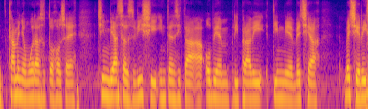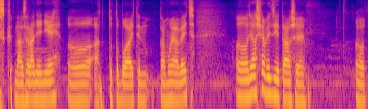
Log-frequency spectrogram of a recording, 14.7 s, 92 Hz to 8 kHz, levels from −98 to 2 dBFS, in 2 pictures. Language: Slovak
